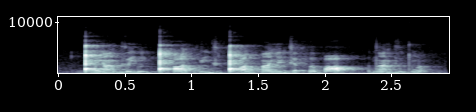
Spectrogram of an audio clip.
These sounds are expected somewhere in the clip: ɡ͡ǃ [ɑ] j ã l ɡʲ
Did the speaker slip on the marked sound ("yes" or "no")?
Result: yes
